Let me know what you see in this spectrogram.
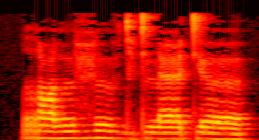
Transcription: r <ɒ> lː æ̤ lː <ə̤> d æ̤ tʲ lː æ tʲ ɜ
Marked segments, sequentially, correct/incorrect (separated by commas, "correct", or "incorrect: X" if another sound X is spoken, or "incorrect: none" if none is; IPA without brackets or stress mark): incorrect: ɑ, correct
